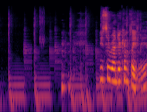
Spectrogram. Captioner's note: chuckles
